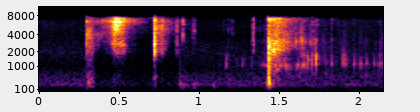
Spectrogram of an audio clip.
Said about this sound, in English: from TF Brewing, that's Templin Family Brewing in Salt Lake City, we have Albion, their Belgian-style triple. Woo! Ooh, 10.2% alcohol by volume. Oh, yeah. That's strong, baby. Allow me one moment while I pop my top. Oh, his top. Nice. And the pour.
